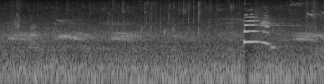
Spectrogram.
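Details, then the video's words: Black swans at Mysore Zoo: a single clear, bugling note, slightly falling and rich in overtones, rings out over a steady murmur of softer, hoarse swan calls and background noise. "Strange Sounds Of Swans | Call Of Swans"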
